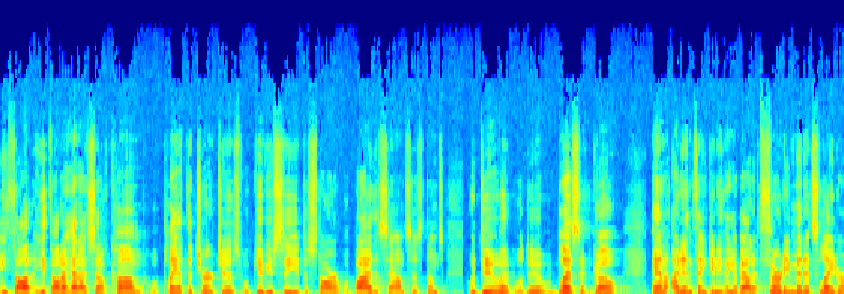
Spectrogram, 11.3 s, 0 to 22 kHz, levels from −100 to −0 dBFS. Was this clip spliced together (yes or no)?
yes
